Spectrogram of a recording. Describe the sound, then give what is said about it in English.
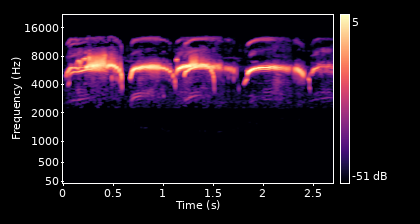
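Swifts screaming: four shrill, buzzy screeches in quick succession, each about half a second long, loud with no other sounds around them. “The enthusiasm stretches from the red-breasted robins whose image adorns Christmas cards, to the fighter jet-like swifts whose screams herald the start of summer.”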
